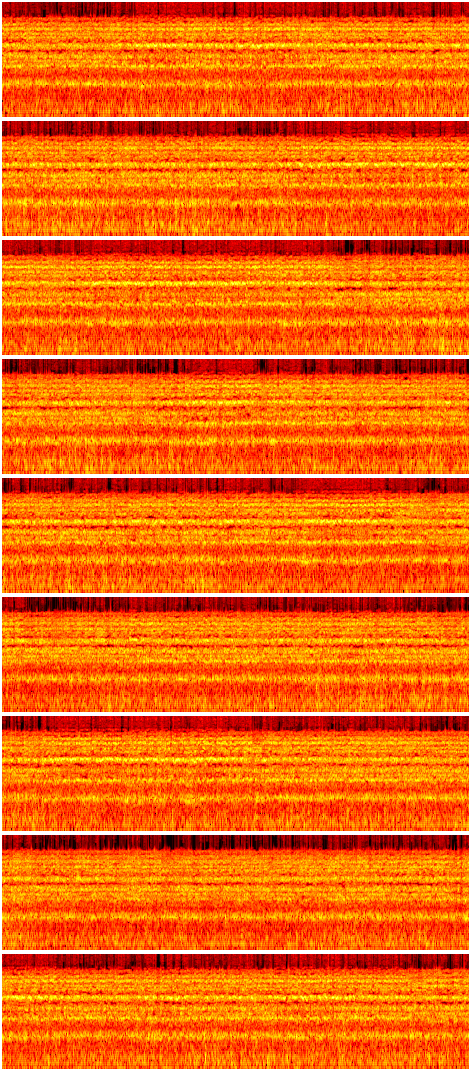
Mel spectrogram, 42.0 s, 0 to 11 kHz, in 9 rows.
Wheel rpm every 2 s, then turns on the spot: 230, 220, 240, 230, 220, 220, 220, 230, 230, 230, 230, 220, 230, 230, 220, 230, 230, 230, 230, 230, 230.
none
